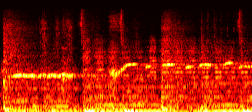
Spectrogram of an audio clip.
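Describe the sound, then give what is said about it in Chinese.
A person whistles a sustained, wavering melody with their mouth, gliding between notes over steady low instrumental music with a rhythmic bass pulse, during a song's interlude; the performer does the whistling. “这是你自己吹的口哨吗？”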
